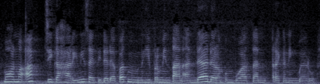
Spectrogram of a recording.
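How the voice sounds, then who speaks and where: A woman's voice: medium pitch, flat delivery, a little fast, noisy background, natural voice. A woman playing a patient bank officer in a role-play, with a formal, apologetic customer service voice. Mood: apologetic, firm.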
